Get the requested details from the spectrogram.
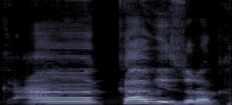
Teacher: عَنْكَ نون ساکن ہے تو یہاں پر آپ نے اخفا کرنا ہے، اور کاف کو کھینچنا نہیں ہے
